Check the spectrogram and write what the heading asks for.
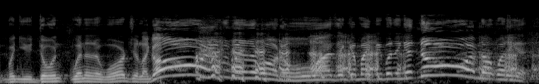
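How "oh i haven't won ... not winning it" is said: high, swooping mock wail; hammed-up nominee panic. Host imitates a nominee losing an award, mock anguish. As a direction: lurch from despair to hope and back, playfully overacted.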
